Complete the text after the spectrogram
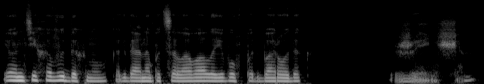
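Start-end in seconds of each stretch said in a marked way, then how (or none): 3.9-4.8 soft rising correction; quiet. A narrator's reading. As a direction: murmur it teasingly.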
